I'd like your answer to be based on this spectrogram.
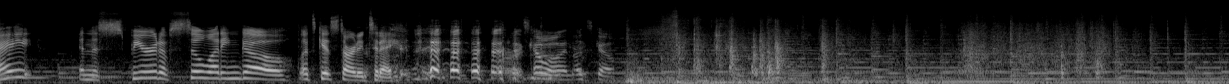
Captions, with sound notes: In the spirit of still letting go, let's get started today. (laughing) Come on, let's go. (tense music)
